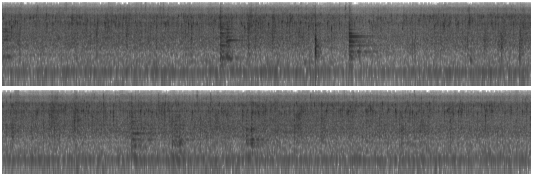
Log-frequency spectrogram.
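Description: Hot dog weenies fry in a pan for an Appalachian summer supper, with a steady broadband sizzle throughout and a few sharp pops and crackles scattered over it, close and continuous with no talking.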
